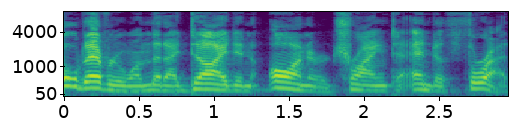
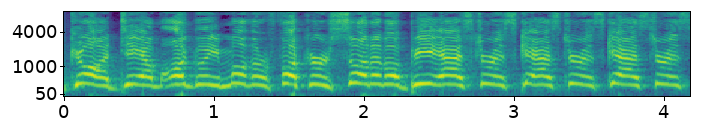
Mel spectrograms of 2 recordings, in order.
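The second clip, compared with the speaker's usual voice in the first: high, loud battle scream at the enemy; furious yell; 10 semitones higher, 7 dB louder than usual. Acted. Hero screaming at Chaos in the final battle, furious yell. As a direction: scream it out with everything you have. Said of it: "I yelled".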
